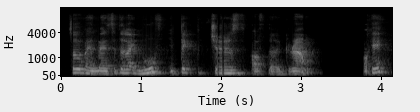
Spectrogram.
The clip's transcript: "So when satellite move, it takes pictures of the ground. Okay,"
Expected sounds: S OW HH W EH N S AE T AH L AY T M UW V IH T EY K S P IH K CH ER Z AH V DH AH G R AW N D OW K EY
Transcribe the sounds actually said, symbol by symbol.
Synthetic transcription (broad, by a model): S OW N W EH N S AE T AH L AY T M UW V IH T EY K P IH K CH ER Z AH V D AH G R AW N D OW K EY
